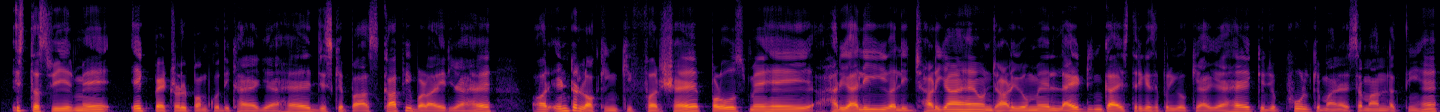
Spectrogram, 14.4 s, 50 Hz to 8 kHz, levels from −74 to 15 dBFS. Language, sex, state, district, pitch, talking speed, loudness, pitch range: Hindi, male, Bihar, Gopalganj, 115 Hz, 210 wpm, -19 LUFS, 100-130 Hz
